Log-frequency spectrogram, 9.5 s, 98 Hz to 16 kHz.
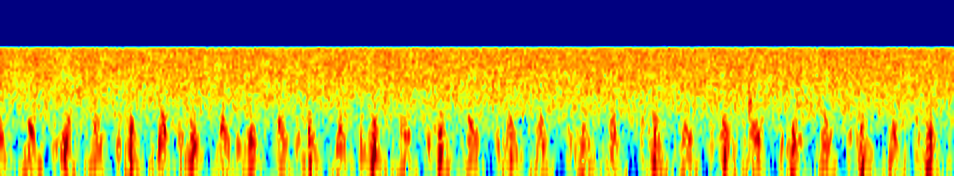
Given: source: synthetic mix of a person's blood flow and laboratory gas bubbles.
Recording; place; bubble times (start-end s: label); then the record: Doppler ultrasound of blood flow; precordium
7.47-7.53 s: bubbles
From the record:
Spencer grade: 1 (occasional bubble signal discernible with the cardiac motion signal, with majority of cardiac periods free of bubbles); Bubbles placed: anywhere in the cardiac cycle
